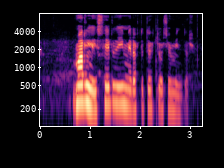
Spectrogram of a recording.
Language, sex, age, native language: Icelandic, female, 13, Icelandic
